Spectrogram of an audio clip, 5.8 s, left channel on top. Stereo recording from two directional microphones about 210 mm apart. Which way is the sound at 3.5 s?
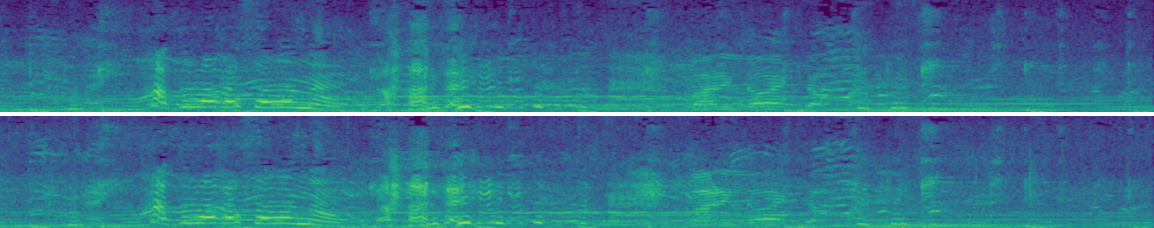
20° left (ahead or behind).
